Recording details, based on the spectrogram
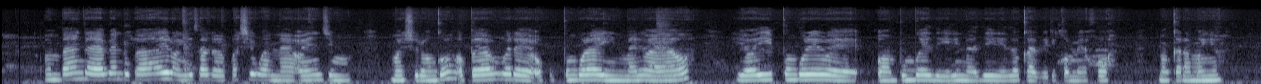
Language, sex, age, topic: Oshiwambo, female, 25-35, finance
